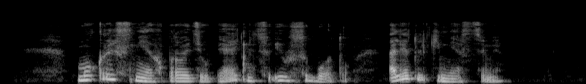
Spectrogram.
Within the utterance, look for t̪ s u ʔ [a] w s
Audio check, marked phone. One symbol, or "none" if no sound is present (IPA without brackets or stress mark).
i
